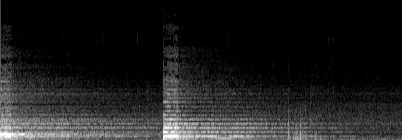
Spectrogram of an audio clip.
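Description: Keyboard chords from a beat in progress, with echo: one rings out and fades, and a second chord is struck about three seconds in and dies away slowly. A few faint clicks come about six seconds in.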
